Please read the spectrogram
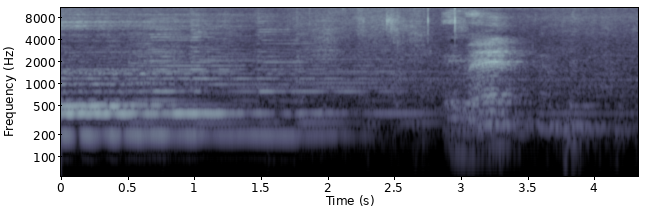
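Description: The last chord of an acoustic worship song, acoustic guitar and held singing voices, ringing on and fading away. About three seconds in there is a short burst of voice.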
